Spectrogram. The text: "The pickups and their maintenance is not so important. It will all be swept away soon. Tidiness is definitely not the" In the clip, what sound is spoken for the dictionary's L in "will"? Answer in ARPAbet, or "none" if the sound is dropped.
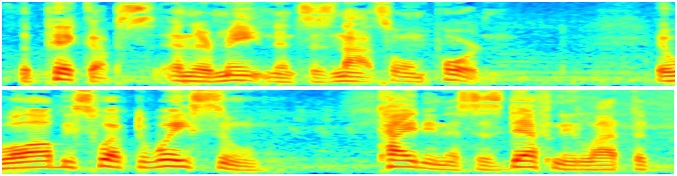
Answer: L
